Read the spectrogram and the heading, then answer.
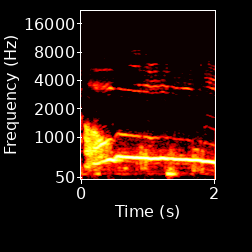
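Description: A single long, sustained wolf howl from the trees, loud, sliding down slightly in pitch and holding steady with a faint breathy edge.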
